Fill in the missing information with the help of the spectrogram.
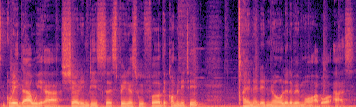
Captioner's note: none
